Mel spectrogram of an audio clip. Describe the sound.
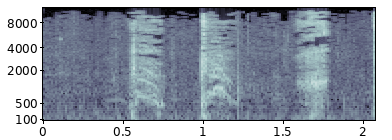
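A man clears dust from his nose and throat with three separate rasping, throaty bursts, each short and harsh, spaced with brief pauses and heard alone without talk.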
